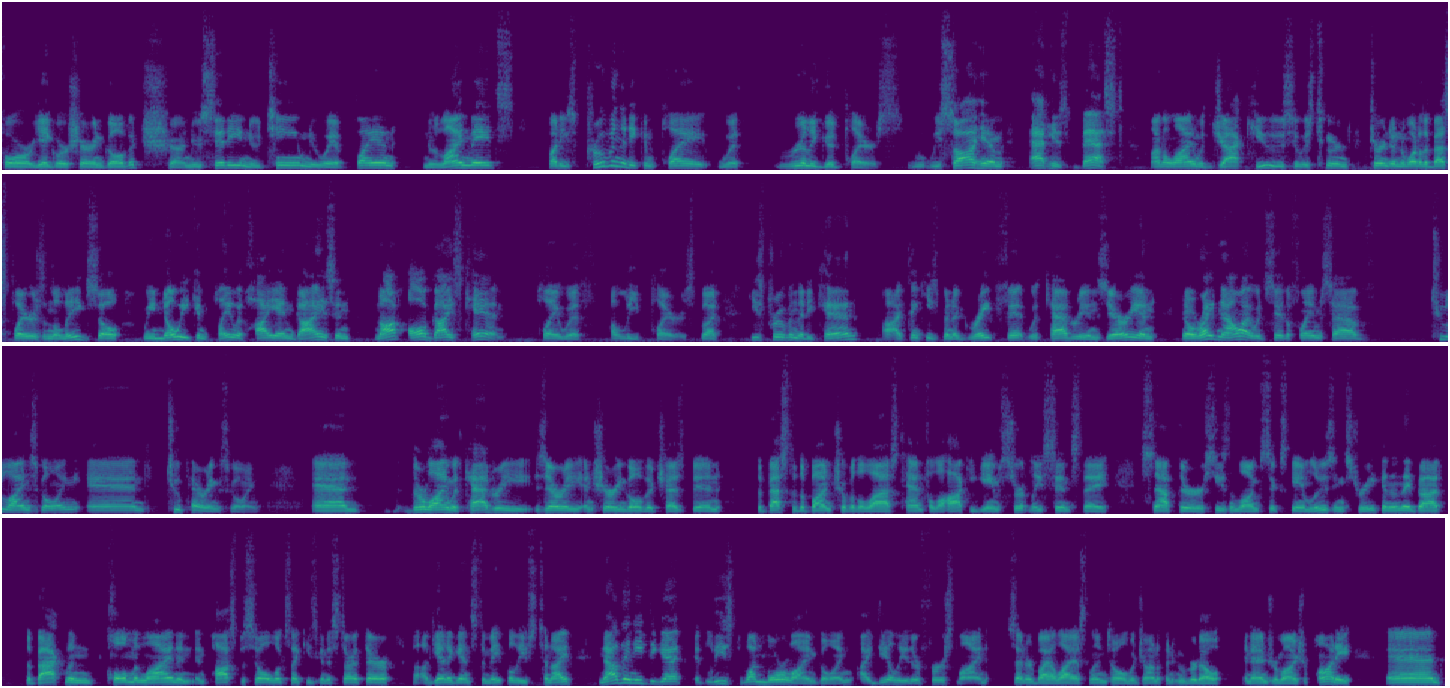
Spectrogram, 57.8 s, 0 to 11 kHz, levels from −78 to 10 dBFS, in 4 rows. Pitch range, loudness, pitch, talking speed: 115-160 Hz, -26 LUFS, 130 Hz, 195 wpm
